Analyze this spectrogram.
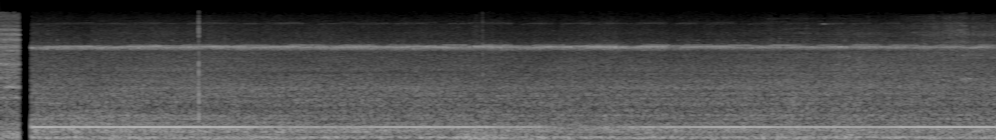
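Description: An electric locomotive hums with a steady whine as it rolls slowly closer.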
